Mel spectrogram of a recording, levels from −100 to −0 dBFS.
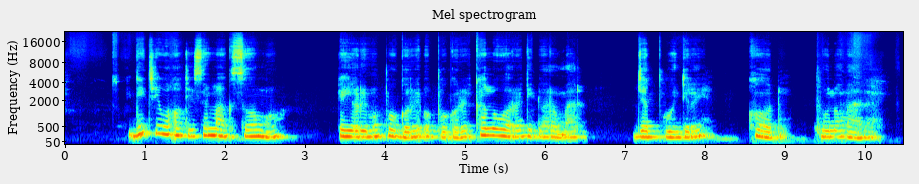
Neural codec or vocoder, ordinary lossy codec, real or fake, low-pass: codec, 44.1 kHz, 3.4 kbps, Pupu-Codec; none; fake; none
